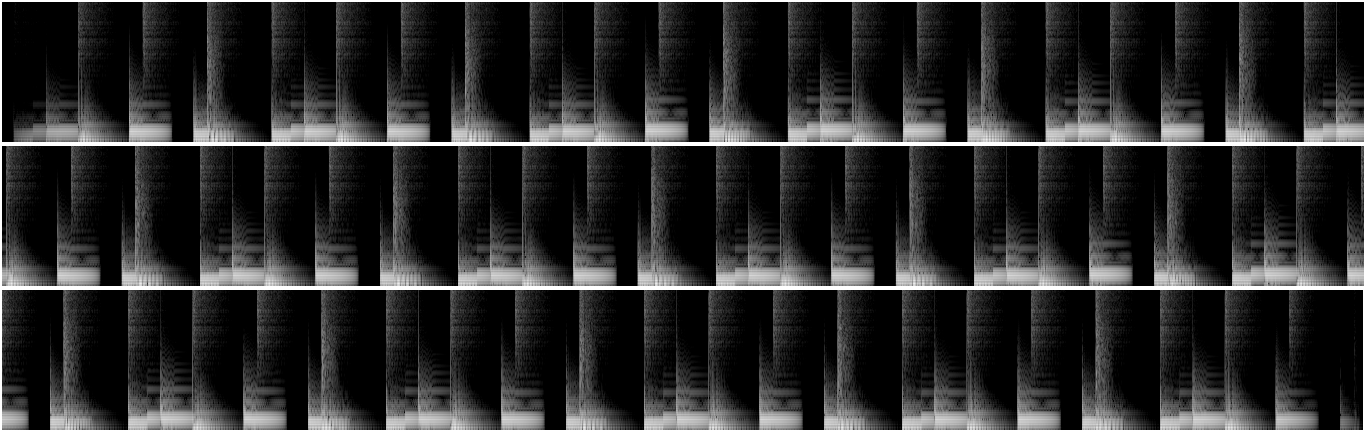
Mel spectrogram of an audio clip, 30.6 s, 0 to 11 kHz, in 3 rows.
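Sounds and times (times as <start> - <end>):
Eurorack drum module sequence with independent pitch: 0.1 - 30.6.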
